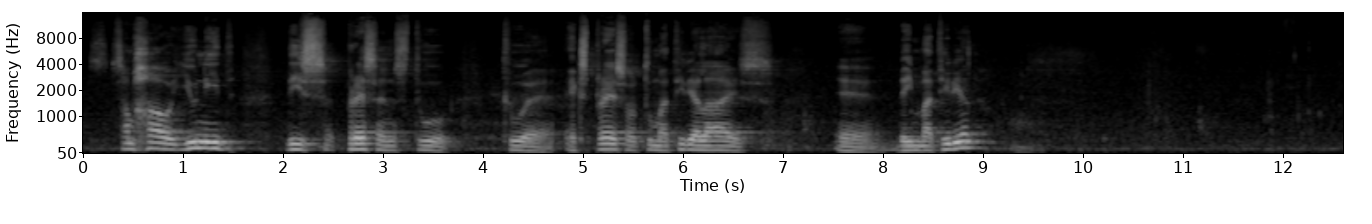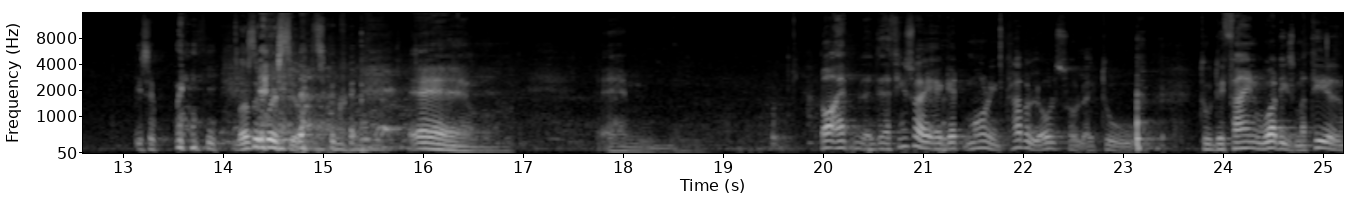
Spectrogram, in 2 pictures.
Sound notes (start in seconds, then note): 13.6 laughs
